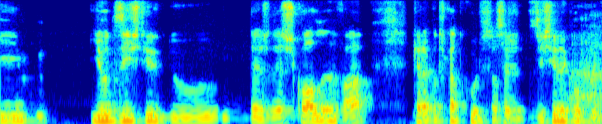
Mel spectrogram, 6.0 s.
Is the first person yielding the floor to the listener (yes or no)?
yes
